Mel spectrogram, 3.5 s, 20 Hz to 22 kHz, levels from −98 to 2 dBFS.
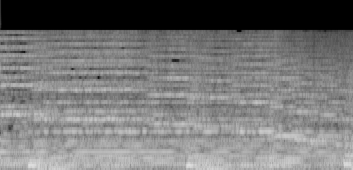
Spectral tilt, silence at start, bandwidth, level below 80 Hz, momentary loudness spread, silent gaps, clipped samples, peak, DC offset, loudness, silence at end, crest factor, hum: -4.5 dB/octave; 0 s; 11 kHz; -32 dBFS; 4 LU; none; under 0.1%; -4 dBFS; under 0.1%; -18 LUFS; 0 s; 14 dB; none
